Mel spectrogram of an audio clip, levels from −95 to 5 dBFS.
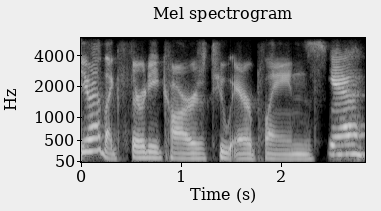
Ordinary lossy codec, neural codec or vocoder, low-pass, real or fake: Opus, 32 kbps; none; 5.4 kHz; real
